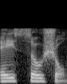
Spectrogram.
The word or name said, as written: asocial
